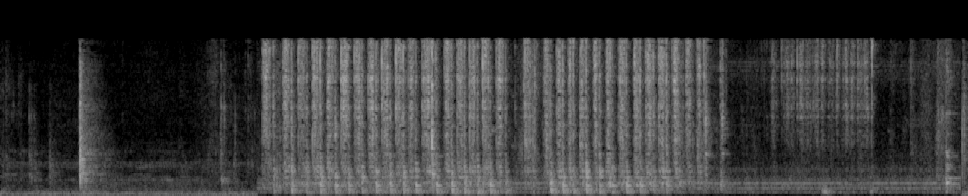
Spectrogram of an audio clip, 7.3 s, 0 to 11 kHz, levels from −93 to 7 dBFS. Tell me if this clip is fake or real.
real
